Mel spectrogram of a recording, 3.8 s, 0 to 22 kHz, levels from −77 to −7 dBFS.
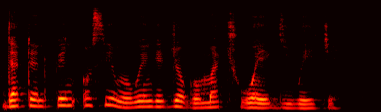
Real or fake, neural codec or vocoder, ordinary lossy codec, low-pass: fake; vocoder, 44.1 kHz, 128 mel bands every 512 samples, BigVGAN v2; none; none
